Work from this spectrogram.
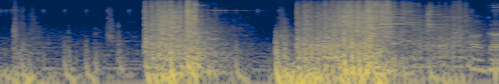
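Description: FFAR rifle in Call of Duty Black Ops Cold War fires in two sustained rapid bursts, loud and close, with quieter game sounds and brief pauses around them.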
